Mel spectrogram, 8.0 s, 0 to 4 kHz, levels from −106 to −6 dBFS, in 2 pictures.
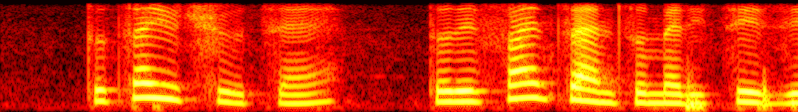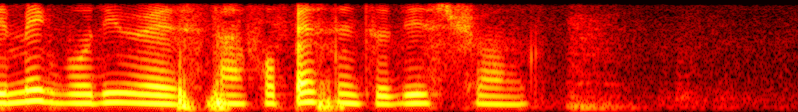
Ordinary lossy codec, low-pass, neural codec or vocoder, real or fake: none; 3.6 kHz; none; real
